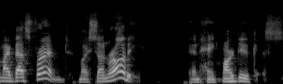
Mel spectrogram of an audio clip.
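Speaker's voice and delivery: bone-dry, straight, unamused delivery. Quoting a supporting actor's straight-faced one-liner: imitating J K Simmons deadpan. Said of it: "like, deadpan. He's like".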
